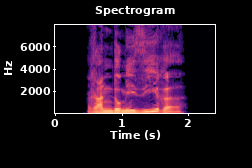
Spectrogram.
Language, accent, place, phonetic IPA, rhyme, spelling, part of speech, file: German, Germany, Berlin, [ʁandomiˈziːʁə], -iːʁə, randomisiere, verb, De-randomisiere.ogg
- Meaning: inflection of randomisieren: 1. first-person singular present 2. first/third-person singular subjunctive I 3. singular imperative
